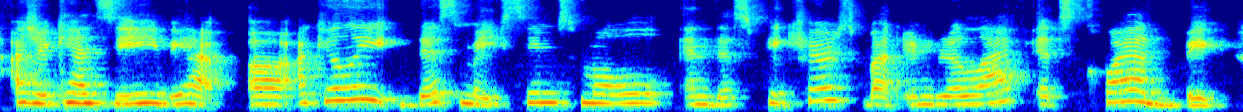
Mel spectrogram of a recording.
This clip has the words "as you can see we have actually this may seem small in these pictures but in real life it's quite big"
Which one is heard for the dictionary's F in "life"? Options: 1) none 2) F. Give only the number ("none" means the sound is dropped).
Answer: 2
